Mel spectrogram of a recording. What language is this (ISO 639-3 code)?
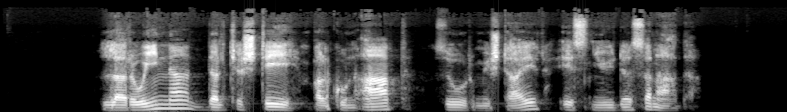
roh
